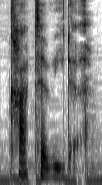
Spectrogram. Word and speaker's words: Cotiviti: Okay, so the first job that we have available today is a company called Cotiviti. I believe that's the name, that's how you pronounce it.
